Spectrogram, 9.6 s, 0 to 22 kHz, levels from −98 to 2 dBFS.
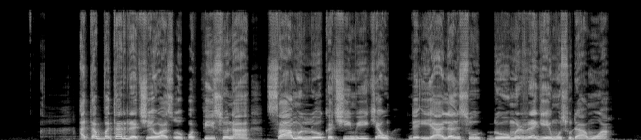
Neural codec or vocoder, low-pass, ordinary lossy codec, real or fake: vocoder, 48 kHz, 128 mel bands, Vocos; none; none; fake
